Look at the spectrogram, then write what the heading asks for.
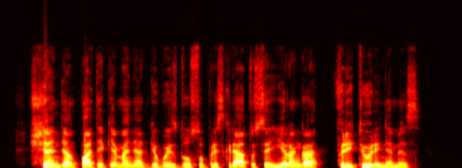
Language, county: Lithuanian, Vilnius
